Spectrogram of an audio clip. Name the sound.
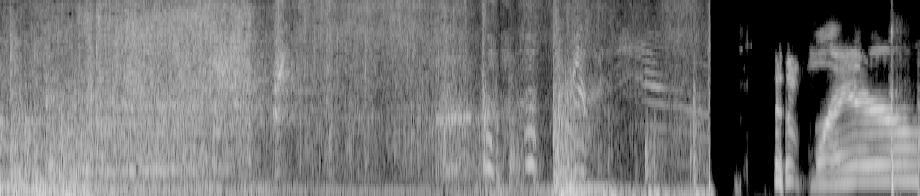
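cat meowing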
